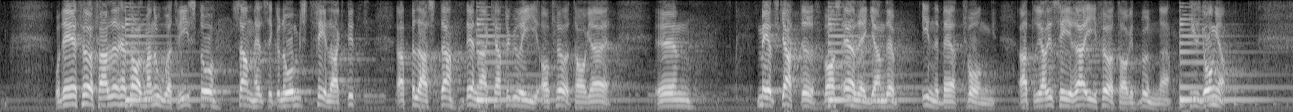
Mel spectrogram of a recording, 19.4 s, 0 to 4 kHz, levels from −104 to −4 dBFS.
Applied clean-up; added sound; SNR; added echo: none; Plucked string instrument; 11 dB; none.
